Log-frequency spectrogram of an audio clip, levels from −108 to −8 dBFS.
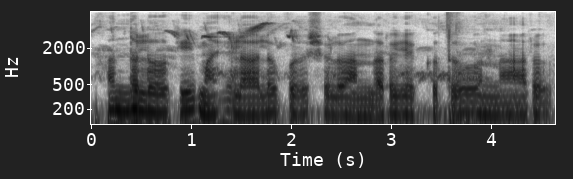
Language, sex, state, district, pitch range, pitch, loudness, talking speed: Telugu, male, Andhra Pradesh, Sri Satya Sai, 80-90 Hz, 80 Hz, -19 LUFS, 80 wpm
